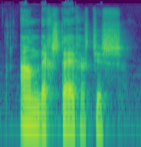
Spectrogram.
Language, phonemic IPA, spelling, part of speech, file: Dutch, /ˈanlɛxˌstɛiɣərcəs/, aanlegsteigertjes, noun, Nl-aanlegsteigertjes.ogg
- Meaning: plural of aanlegsteigertje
